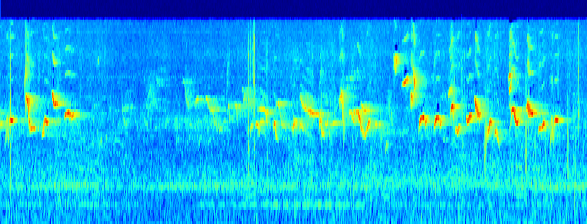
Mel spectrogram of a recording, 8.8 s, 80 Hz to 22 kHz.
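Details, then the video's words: Eurasian blackcap singing on 27.05.2023: bursts of quick, high warbled and fluty notes, two phrases separated by a quiet gap, with a faint low cuckoo calling beneath. "Śpiew kapturki i kukanie kukułki. 27.05.2023 rok"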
